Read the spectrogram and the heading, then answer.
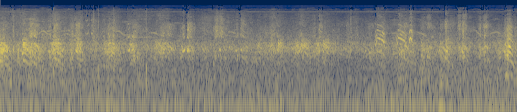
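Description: A dense chorus of raucous, braying bird calls from a chinstrap penguin colony on the Antarctic Peninsula, many voices overlapping continuously at steady loudness, with no talking.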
